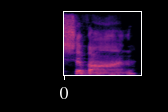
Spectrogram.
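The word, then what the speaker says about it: Siobhan: b h n but the BH is a v sound so it's sioban yeah there's a glossery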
